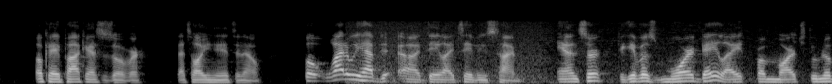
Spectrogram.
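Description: Throughout the speech, the background noise dips between phrases and swells back under the voice. These are noise suppressor artifacts: the suppressor pulls down the bands it judges to be steady noise, frame by frame, by about 12 dB.

At about three and a half seconds, the room noise jumps sharply and comes through with less reduction from 3.45 s, cut by only about 6 dB, before sinking back by 5.41 s. This is the noise suppressor catching up: its noise estimate needed roughly 1.96 s to follow the sudden rise of around 22 dB. The call's microphone processing, with nothing above 8 kHz, shapes the band throughout.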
